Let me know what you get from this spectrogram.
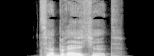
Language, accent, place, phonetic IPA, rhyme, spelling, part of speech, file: German, Germany, Berlin, [t͡sɛɐ̯ˈbʁɛːçət], -ɛːçət, zerbrächet, verb, De-zerbrächet.ogg
- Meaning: second-person plural subjunctive II of zerbrechen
